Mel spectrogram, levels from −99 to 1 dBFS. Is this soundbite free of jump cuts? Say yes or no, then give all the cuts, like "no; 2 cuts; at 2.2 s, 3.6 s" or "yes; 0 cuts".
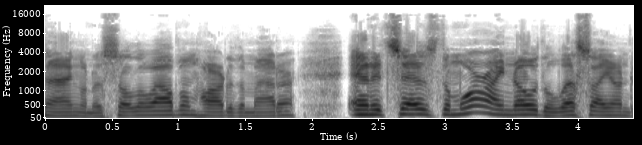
yes; 0 cuts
